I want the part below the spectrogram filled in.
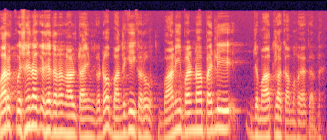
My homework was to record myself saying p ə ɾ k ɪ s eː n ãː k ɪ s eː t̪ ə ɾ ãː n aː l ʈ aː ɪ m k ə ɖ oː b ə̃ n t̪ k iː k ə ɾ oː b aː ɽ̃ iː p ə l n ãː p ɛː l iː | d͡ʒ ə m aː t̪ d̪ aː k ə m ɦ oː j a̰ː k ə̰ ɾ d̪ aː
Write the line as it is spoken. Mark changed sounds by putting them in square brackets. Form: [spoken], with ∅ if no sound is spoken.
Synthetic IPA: p ə ɾ k ɪ s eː n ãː k ɪ s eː t̪ ə ɾ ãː n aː l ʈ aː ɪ m k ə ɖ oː b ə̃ n [d̪] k iː k ə ɾ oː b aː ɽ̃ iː p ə [ɽ] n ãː p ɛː l iː | d͡ʒ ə m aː t̪ d̪ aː k ə m ɦ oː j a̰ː k ə̰ ɾ d̪ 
